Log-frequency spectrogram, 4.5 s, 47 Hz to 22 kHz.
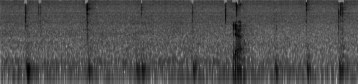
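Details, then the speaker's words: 1993 BMW K100, 75,000 miles, fuel pump with voltage at fuse and wires, also fed 12 V direct from battery: faint soft clicks about every half second with no pump hum; pump clicks but won't prime, being replaced with a new one. "you can just hear it clicking but it doesn't actually Prime so I'm going to order a new fuel pump and see how it goes"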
